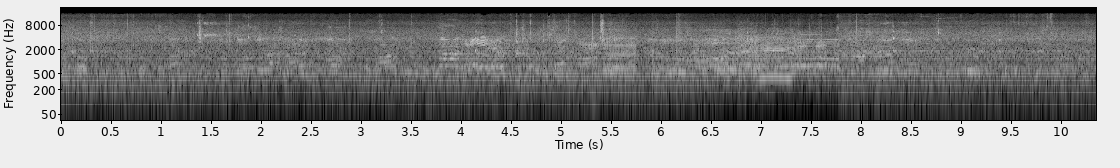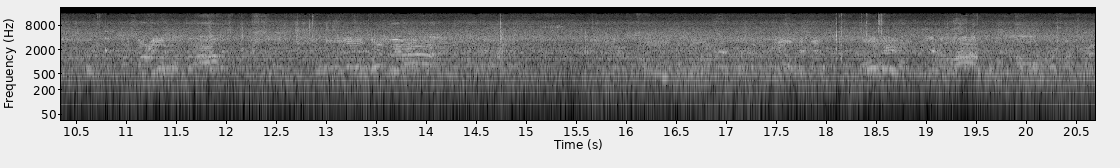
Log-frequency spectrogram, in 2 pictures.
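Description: A crowd of spectators murmurs in the background.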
